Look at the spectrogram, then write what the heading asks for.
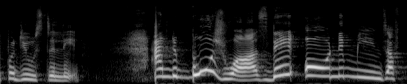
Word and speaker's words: bourgeois: the rich are called bourgeois it's french so it is spelled bourgeoisie but it's pronounced bourgeois yeah so the rich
